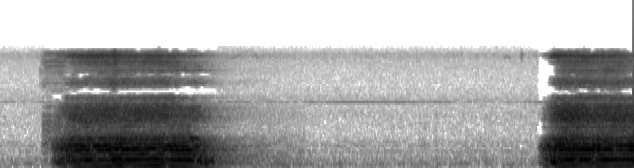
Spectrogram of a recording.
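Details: Heavy snoring during sleep, recorded for a snore-monitoring app: loud, rough, rumbling snores on the breath in, with a silent pause between them.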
